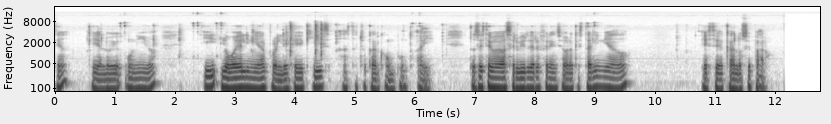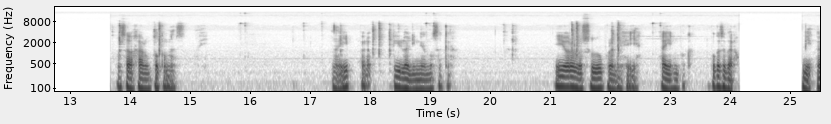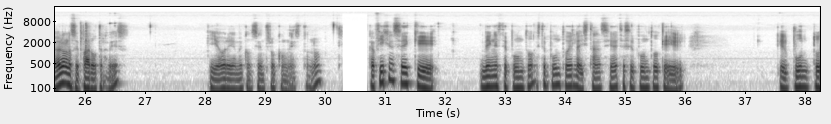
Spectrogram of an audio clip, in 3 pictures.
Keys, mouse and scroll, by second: 1.2 shift+right click, 2.4 shift+right click, 2.8 shift+right click, 3.9 g, 4.4 x, 6.0 ctrl+click, 7.6 Tab, 8.9 right click, 10.4 Tab, 12.6-13.0 scroll up 2, 13.3 shift+middle click, 14.5 g, 15.9 click, 16.3 scroll up 2, 16.9 shift+middle click, 18.1 g, 19.0 ctrl+click, 21.4 g, 22.1 y, 22.8 click, 23.2 scroll down 2, 26.0 p, 26.5 click, 28.1 Tab, 31.3 shift+middle click.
